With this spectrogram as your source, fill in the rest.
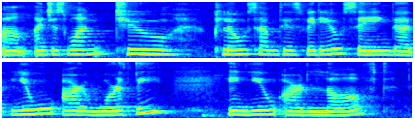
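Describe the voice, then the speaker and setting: Using a non-native accent, a woman with a fairly high pitch speaks very slowly and with fairly even intonation. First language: not English. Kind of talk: personal testimony and advice to camera. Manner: hesitant, many fillers.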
